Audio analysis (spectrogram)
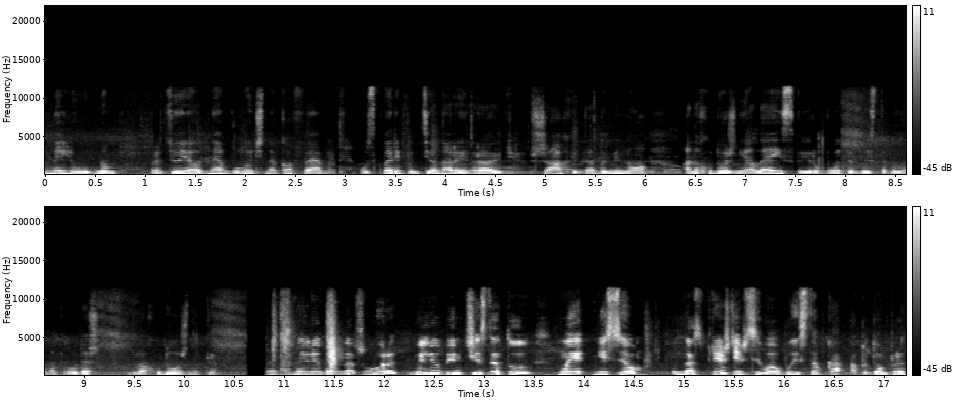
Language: Ukrainian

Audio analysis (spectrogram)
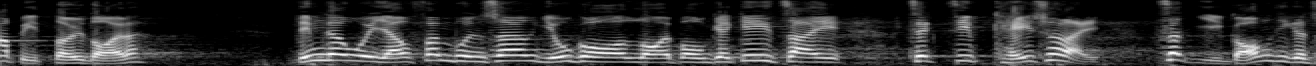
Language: Cantonese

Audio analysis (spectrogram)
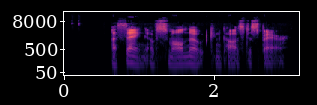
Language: English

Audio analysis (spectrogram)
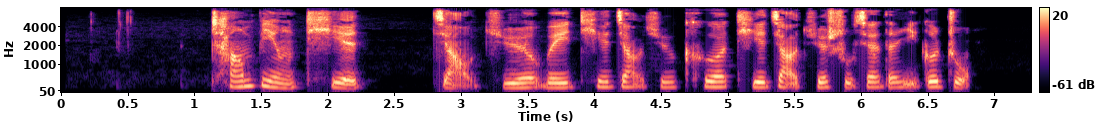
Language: Chinese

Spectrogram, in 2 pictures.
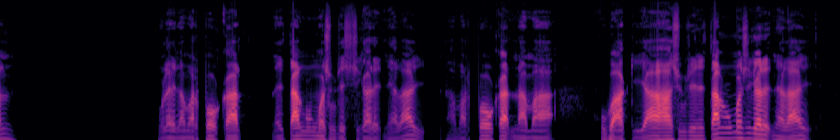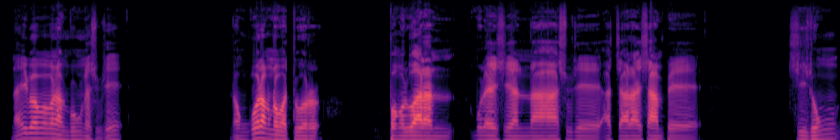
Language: Batak Mandailing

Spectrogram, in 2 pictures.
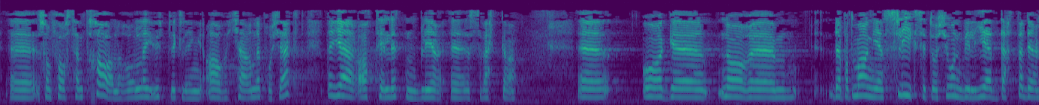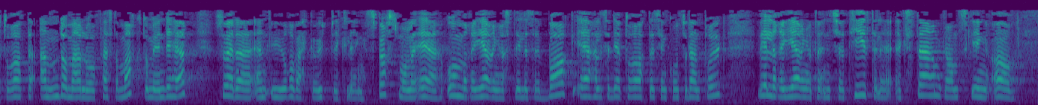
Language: Norwegian Nynorsk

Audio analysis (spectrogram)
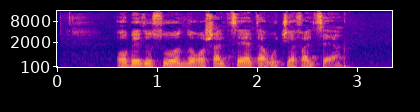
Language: Basque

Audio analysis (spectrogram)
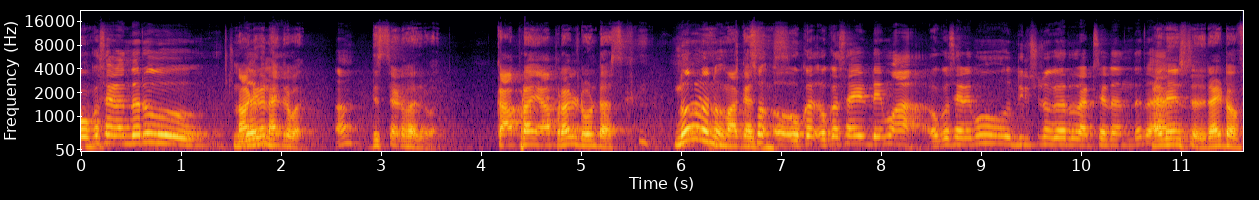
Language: Telugu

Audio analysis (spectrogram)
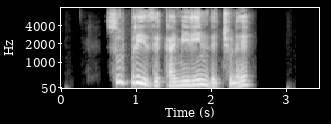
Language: Esperanto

